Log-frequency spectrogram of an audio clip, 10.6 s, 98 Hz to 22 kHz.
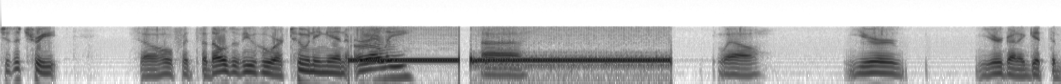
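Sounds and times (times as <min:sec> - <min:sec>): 
speech: 0:00.0 - 0:00.7, 0:01.4 - 0:05.4, 0:07.2 - 0:07.7, 0:08.4 - 0:09.1, 0:09.8 - 0:10.5
telephone dial tone: 0:03.5 - 0:06.8.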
